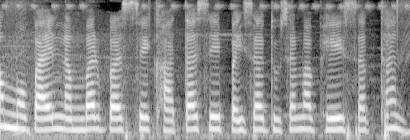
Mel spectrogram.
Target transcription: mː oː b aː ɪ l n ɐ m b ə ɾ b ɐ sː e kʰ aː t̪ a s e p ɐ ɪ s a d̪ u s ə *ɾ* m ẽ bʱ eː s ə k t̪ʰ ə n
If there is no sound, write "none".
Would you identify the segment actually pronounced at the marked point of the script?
ɾ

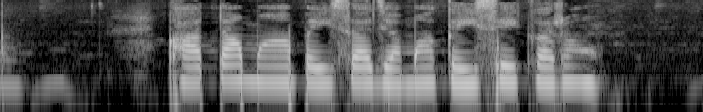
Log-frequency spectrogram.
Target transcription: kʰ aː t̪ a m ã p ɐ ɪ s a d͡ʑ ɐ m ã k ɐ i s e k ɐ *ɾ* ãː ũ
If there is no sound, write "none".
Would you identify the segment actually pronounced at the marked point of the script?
ɾ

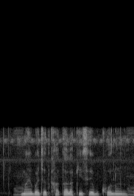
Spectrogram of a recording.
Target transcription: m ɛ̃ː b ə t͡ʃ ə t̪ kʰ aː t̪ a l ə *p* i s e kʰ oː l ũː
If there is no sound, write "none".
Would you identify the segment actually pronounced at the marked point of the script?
k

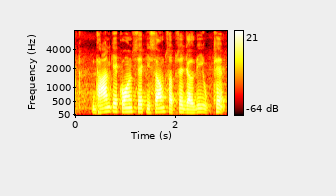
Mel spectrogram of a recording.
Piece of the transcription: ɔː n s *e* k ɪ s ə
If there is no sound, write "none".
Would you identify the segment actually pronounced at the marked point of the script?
e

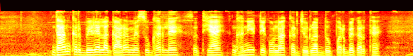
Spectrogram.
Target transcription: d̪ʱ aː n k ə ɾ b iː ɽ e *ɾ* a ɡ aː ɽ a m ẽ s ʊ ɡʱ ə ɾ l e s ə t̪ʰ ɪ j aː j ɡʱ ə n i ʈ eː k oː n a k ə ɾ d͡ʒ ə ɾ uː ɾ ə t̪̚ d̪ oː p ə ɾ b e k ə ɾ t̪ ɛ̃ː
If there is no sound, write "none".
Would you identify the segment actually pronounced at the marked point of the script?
l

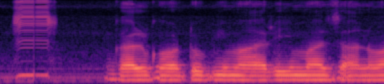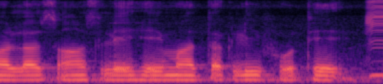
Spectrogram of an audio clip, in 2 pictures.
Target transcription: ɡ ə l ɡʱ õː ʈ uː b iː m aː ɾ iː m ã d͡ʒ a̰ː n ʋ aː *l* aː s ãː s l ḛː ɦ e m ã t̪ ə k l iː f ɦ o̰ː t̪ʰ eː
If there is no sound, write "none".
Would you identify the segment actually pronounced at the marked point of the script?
l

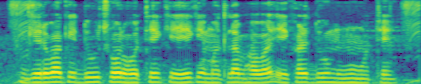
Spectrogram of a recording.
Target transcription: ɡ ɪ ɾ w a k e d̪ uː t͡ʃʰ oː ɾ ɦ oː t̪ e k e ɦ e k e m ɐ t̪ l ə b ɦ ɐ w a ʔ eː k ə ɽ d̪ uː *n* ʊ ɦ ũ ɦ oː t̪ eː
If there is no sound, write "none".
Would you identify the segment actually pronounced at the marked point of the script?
m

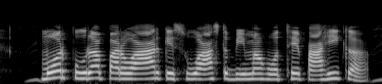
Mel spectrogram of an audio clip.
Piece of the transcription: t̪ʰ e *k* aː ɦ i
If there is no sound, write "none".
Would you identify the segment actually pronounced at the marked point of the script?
p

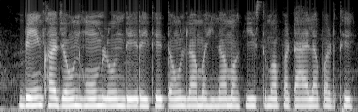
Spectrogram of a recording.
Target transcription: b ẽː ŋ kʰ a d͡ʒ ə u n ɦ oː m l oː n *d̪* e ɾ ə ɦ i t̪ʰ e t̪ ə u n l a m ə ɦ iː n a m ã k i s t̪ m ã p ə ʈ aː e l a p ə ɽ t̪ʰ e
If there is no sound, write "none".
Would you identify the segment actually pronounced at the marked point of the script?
d̪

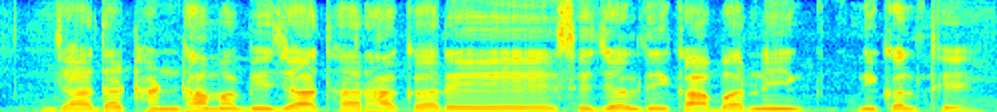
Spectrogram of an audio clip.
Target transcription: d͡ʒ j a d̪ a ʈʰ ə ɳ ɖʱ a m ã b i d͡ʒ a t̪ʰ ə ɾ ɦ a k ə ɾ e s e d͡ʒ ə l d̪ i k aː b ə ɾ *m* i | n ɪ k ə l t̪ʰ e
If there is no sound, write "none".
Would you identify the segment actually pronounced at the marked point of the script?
n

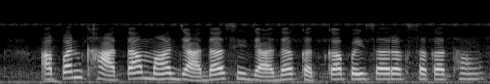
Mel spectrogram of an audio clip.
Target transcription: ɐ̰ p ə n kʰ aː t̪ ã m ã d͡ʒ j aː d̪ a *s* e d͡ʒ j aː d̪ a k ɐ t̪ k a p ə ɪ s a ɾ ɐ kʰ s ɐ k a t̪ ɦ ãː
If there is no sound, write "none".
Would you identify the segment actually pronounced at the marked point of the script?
s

